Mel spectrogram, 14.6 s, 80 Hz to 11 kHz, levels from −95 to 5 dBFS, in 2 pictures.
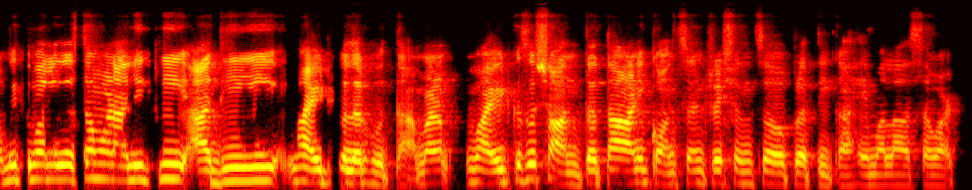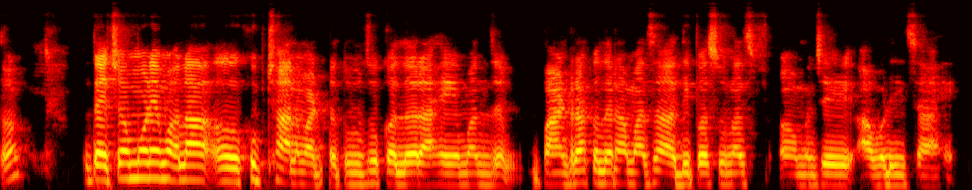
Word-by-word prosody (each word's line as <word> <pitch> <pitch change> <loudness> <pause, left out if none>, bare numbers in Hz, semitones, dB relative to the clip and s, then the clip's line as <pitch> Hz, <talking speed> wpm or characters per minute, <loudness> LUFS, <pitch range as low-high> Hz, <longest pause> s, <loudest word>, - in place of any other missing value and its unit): अ, 170 - -6
मी 210 - +1
तुम्हाला 210 0 +2
जसं 225 +3 -1
म्हणाले 210 -1 +4
की 220 0 +4
आधी 170 +3 +5 0.4
व्हाईट 175 -3 +5
कलर 165 -2 +5
होता. 150 -3 -4
मग 170 +1 +2 0.2
व्हाईट 170 0 +2
कसं 210 +1 +1
शांतता 165 +4 +2
आणि 170 +1 +3
कॉन्सन्ट्रेशनचं 160 0 -3
प्रतीक 145 -2 -4
आहे, 135 +1 -6
मला 140 0 -6
असं 135 +1 -9
वाटतं. 135 - -8 0.6
त्याच्यामुळे 225 +2 +2
मला 205 -1 +1
अ, 185 -1 0
खूप 220 - -4
छान 165 - 0
वाटतं 145 -1 -5
तो 150 0 -5
जो 160 +2 -5
कलर 150 0 +1
आहे, 145 0 -2
म्हणजे 145 -1 -7 0.3
पांढरा 150 +2 -1
कलर 160 -1 -2
हा 165 - -4
माझा 165 +2 -5
आधीपासूनच 150 0 -4
अ, 140 - -8
म्हणजे 140 0 -4
आवडीचा 135 0 -5
आहे. - - -10
160 Hz, 170 wpm, -24 LUFS, 145-190 Hz, 0.6 s, आधी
